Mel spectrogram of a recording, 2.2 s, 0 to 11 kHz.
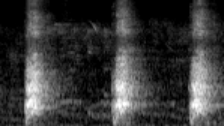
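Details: German Shepherd named Leo barking excitedly at another dog he has spotted, barking until out of breath: three loud, evenly spaced single barks, about one every 0.85 seconds, in an otherwise quiet setting.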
